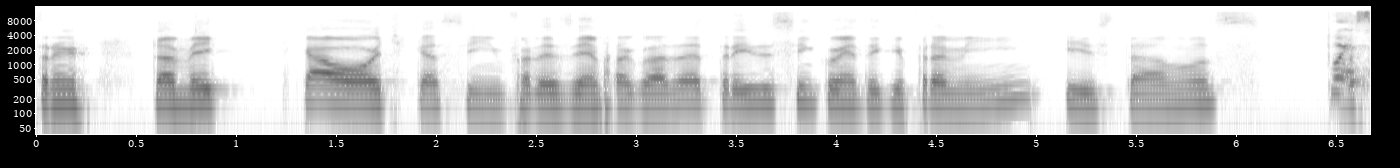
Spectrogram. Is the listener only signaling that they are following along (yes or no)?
no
